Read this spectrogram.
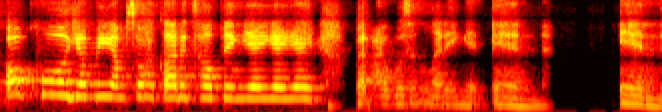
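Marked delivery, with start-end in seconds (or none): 0.0-2.4 high, sing-song fake glee; cutesy put-on enthusiasm; mock gushing delight. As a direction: imitate breezy cheer, pitched way up. Mimics her blocking the love.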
